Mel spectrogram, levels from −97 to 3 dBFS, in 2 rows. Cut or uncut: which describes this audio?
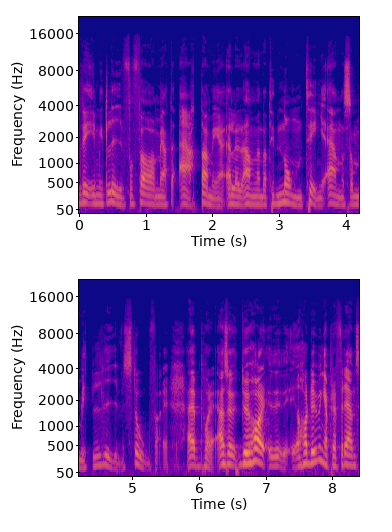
uncut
